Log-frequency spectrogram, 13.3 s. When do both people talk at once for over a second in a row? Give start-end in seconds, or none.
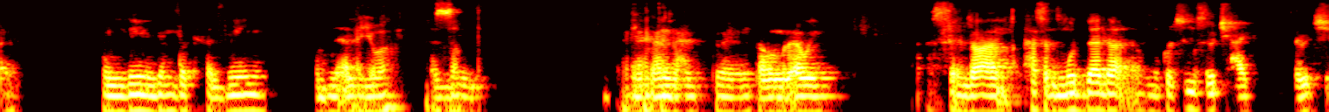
3.6-4.9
